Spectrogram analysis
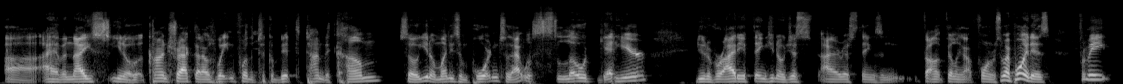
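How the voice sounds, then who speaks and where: A man in his fifties chatting casually as a panelist, with an animated, emphatic way of talking. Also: medium pitch, fast talker, no room sound. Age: 50s. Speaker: panelist on a small business show. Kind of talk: casual chat.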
